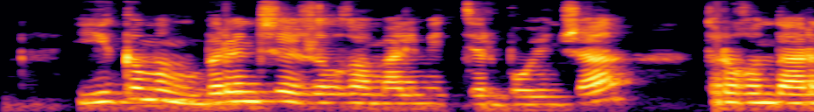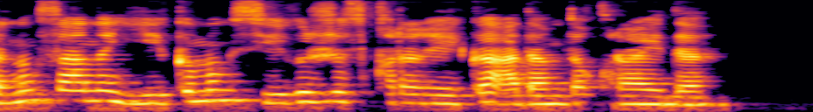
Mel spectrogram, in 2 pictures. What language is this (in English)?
Kazakh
